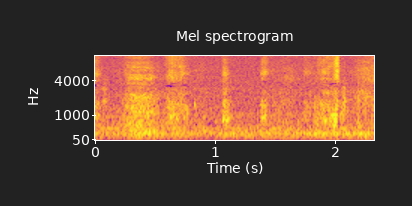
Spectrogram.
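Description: Faint strokes of a felt-tip marker writing on paper, in a few short scratches.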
